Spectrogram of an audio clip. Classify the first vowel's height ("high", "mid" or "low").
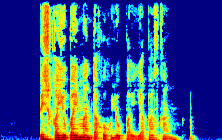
high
